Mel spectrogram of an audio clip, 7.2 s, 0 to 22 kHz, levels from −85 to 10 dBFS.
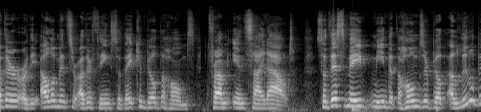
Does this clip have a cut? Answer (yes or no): yes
